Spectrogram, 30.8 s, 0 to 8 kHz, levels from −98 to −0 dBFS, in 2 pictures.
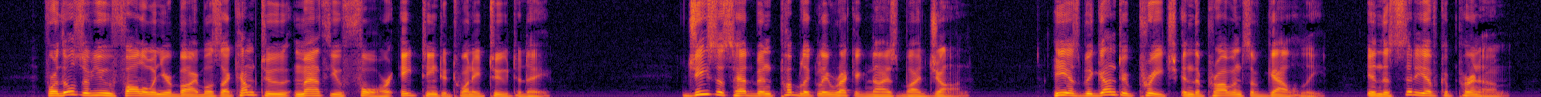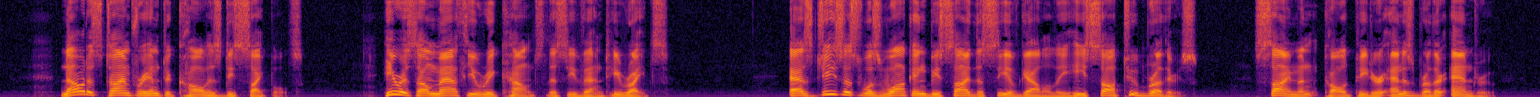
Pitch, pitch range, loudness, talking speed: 130 Hz, 100-155 Hz, -26 LUFS, 150 wpm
